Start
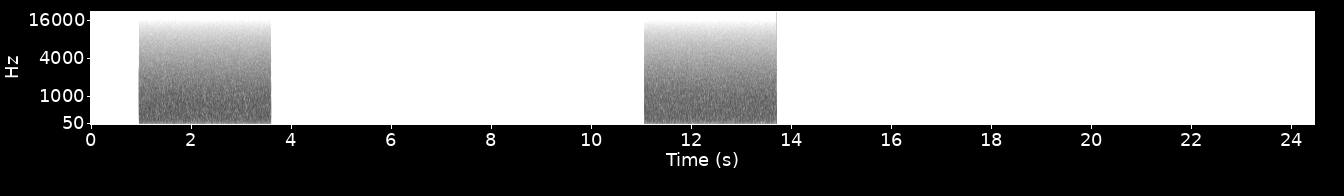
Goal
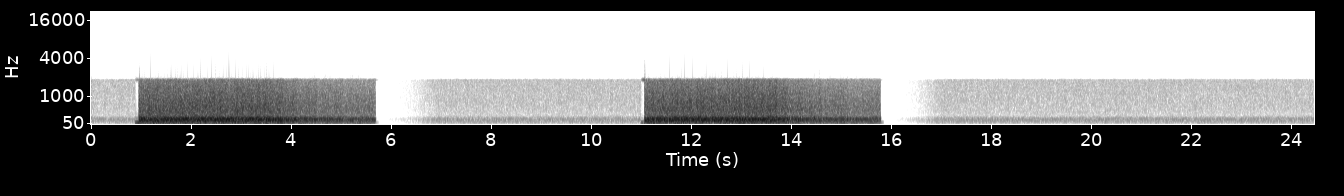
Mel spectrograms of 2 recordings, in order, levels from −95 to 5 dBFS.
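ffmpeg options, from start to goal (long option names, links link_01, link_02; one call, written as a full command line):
ffmpeg -i in.wav -af "lowshelf=frequency=380:width_type=q:width=3:gain=8,agate=range=-33dB:threshold=-21dB:ratio=3:detection=peak,afftfilt=real='re*between(b*sr/4096,110,2800)':imag='im*between(b*sr/4096,110,2800)':win_size=4096:overlap=0.75,aecho=1:1:230|529|917.7|1423|2080:0.631|0.398|0.251|0.158|0.1,acompressor=mode=upward:threshold=-24dB:ratio=2.5,asetrate=28595,aresample=44100,atempo=1.54221,alimiter=level_in=13dB:limit=-1dB:release=50:level=0:latency=1,volume=-1dB" out.wav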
